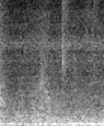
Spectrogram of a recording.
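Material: Nothing is struck.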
